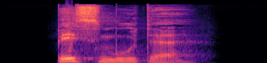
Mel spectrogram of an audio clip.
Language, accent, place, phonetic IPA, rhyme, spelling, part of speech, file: German, Germany, Berlin, [ˈbɪsmuːtə], -ɪsmuːtə, Bismute, noun, De-Bismute.ogg
- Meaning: dative singular of Bismut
